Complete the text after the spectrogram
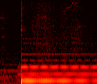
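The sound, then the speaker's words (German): A pelvic singing bowl placed on a person's back gets a single strike, then hums steadily with a deep, full ring and bright upper overtones, sounding alone and barely fading over the short span. “So, jetzt kommt mal eine andere Schüssel. Die Beckenschüssel, die hört sich so an.”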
